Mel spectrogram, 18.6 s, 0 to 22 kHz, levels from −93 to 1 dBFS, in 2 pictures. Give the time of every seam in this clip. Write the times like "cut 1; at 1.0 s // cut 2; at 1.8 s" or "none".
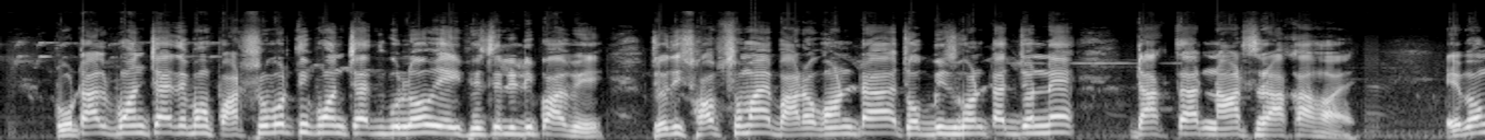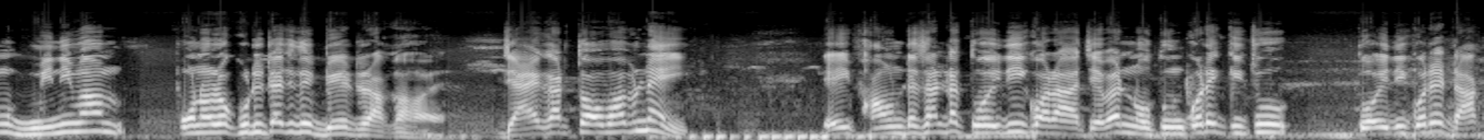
none

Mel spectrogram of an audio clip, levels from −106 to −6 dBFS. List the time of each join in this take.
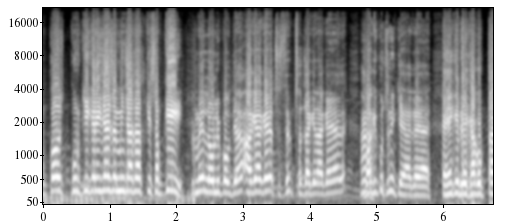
cut 1; at 2.3 s // cut 2; at 6.0 s

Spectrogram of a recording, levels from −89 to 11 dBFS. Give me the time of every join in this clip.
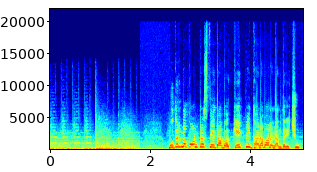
cut 1; at 1.7 s

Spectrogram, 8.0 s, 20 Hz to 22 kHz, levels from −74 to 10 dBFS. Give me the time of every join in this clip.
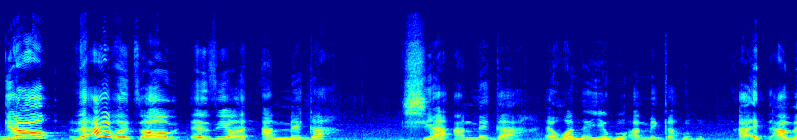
cut 1; at 2.4 s

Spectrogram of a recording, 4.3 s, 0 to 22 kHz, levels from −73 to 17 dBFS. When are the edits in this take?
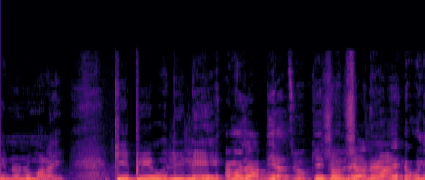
none

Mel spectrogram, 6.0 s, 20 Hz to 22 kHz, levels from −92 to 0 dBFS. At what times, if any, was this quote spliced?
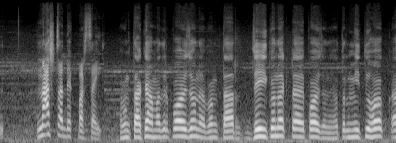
cut 1; at 1.6 s

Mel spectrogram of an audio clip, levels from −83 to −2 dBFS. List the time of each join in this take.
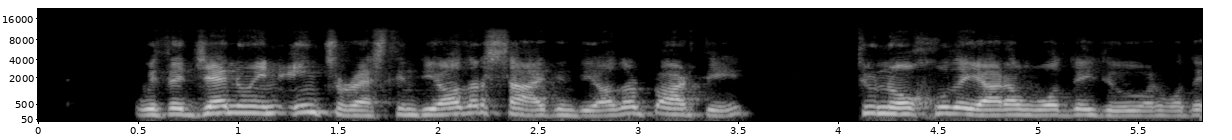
none

